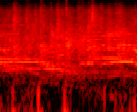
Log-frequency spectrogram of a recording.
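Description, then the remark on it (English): A crowd claps and cheers in steady, dense applause that holds at an even level, with some voices murmuring underneath. “Oh, round of applause.”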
